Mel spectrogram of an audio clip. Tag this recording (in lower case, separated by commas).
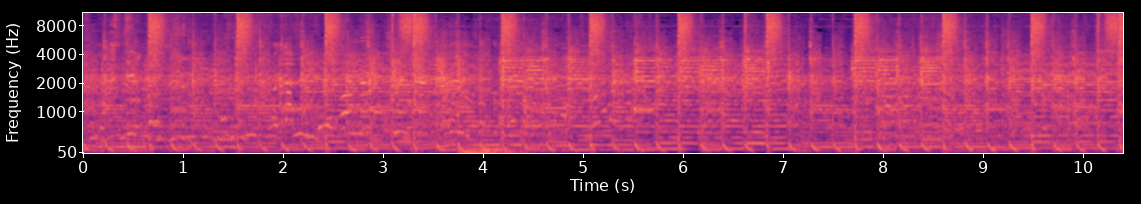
speech, music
